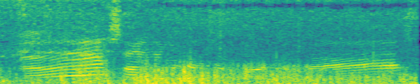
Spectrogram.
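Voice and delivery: loud call into strong wind; shouting over wind. Real, not acted. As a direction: raise your voice above the gusts. Lagi kenceng banget.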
